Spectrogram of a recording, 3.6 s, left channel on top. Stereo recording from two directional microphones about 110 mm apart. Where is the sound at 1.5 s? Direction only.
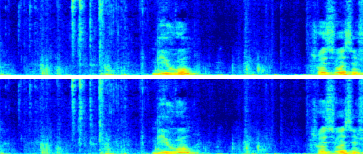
40° left (ahead or behind).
